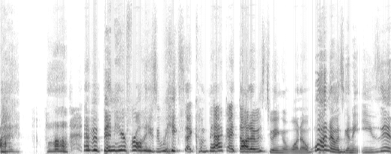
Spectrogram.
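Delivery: mock near-crying panic. Retelling missing weeks of dance class to the girls nearby: imitating own near-crying panic. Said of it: "crying, like, right now, just, like, tears in my eyes".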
